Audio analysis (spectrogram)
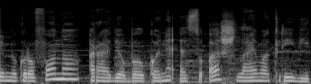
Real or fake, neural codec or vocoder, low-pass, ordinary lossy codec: real; none; 14.4 kHz; AAC, 64 kbps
